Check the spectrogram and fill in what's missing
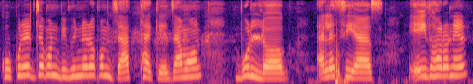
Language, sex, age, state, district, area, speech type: Bengali, female, 60+, West Bengal, Paschim Medinipur, rural, spontaneous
